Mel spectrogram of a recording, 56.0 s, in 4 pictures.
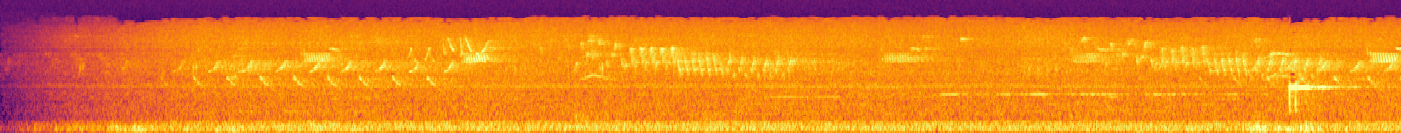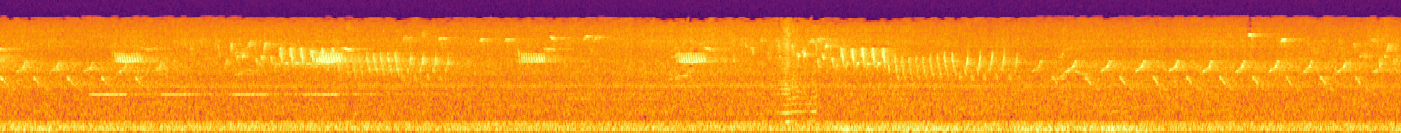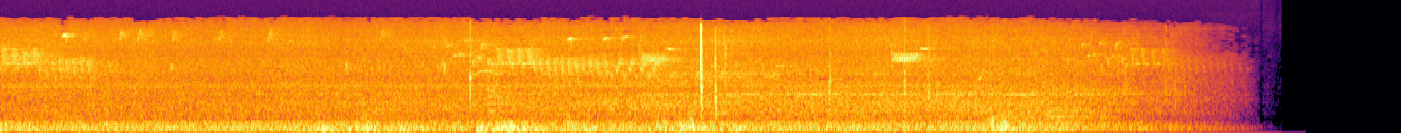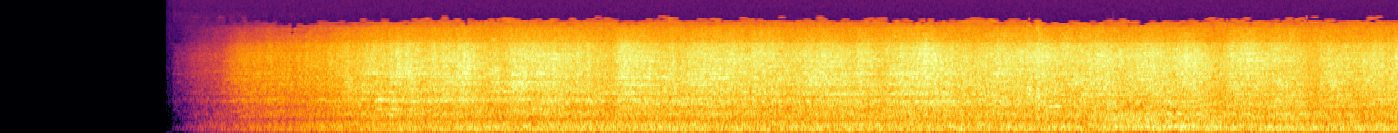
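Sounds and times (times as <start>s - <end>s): birds chirping and trilling: 10.6s - 20.0s
steady low rumble: 11.9s - 14.8s, 44.2s - 56.0s.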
